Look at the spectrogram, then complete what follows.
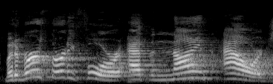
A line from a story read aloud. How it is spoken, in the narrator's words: Jesus cried out with a loud voice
